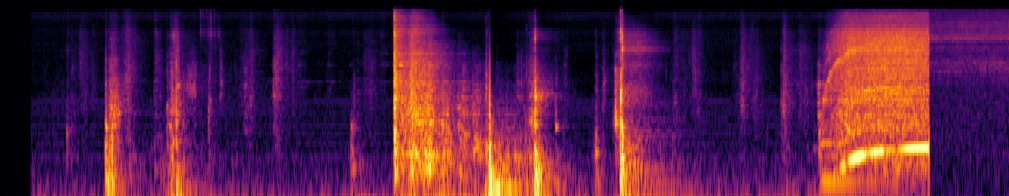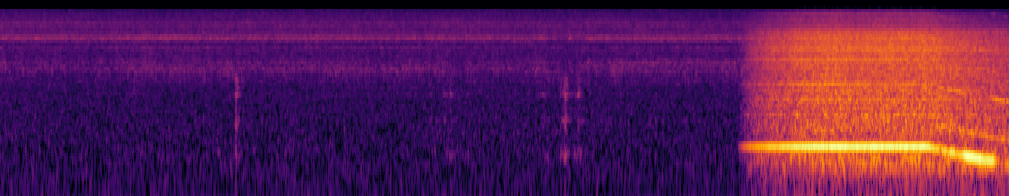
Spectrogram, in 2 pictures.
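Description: Abrasive blast cabinet at work: knocks and clatter for the first few seconds, then a short loud burst with a rising whine. A steady hiss follows as the blast nozzle scours rust from inside an axe head's eye. Near the end a motor runs loud with a steady whine that falls in pitch as it winds down.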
